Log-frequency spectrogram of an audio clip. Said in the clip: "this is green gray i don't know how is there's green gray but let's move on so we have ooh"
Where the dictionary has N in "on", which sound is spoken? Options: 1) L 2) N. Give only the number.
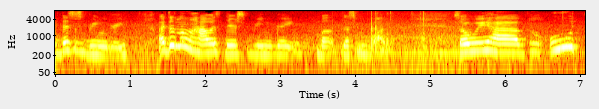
2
